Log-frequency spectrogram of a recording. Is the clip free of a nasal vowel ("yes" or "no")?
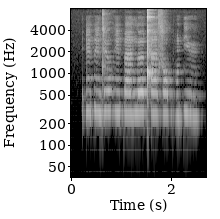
no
